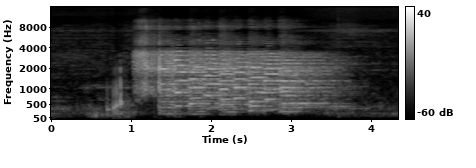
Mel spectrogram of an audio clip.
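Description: A short game jingle plays.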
